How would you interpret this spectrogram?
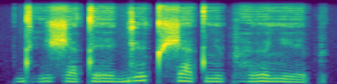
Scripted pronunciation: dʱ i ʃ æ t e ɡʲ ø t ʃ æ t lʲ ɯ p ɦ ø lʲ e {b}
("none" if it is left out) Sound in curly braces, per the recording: p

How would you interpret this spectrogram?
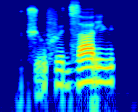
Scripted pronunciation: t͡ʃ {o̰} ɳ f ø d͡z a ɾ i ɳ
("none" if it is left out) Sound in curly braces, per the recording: o̰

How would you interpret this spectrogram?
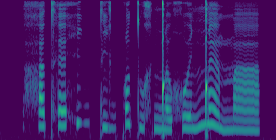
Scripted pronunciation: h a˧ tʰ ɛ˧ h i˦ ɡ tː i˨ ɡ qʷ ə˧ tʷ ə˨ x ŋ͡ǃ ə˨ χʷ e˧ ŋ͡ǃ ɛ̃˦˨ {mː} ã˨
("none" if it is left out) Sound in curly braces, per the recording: mː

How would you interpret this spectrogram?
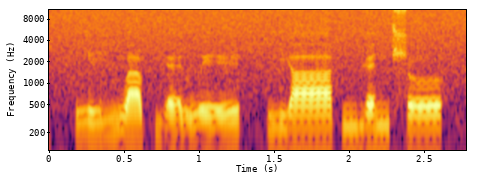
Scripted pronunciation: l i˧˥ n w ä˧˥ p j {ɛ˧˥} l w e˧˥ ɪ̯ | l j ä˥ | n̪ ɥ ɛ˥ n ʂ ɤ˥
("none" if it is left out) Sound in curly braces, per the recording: ɛ˨˩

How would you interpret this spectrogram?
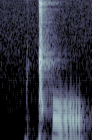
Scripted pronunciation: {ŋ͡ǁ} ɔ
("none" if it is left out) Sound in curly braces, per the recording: ǁʰ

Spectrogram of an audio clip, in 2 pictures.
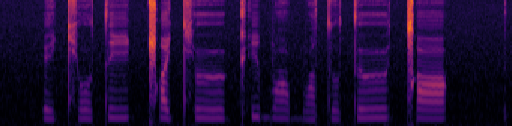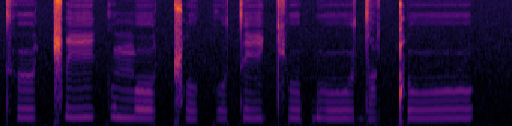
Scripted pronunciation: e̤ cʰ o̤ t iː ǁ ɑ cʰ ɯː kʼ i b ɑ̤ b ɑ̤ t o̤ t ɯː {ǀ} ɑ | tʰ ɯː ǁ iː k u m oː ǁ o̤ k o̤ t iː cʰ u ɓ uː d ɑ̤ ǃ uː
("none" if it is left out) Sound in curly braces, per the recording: ǀ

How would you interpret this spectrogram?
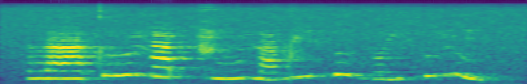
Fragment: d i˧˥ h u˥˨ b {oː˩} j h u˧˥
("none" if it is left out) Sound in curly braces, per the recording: o˩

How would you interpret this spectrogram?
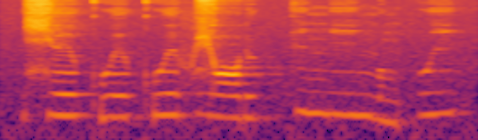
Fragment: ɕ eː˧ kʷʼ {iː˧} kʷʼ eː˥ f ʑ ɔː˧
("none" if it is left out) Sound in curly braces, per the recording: eː˧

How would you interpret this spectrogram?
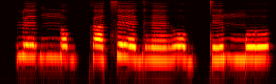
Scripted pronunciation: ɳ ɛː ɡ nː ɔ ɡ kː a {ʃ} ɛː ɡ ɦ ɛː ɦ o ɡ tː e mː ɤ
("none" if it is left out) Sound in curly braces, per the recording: t͡s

